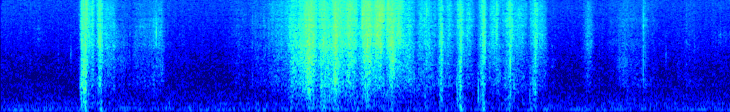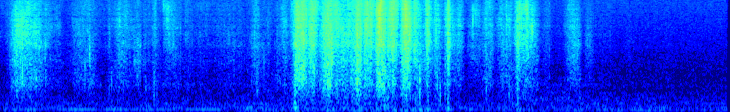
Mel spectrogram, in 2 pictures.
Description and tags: RUBBING A DOG CsG
dog, rub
